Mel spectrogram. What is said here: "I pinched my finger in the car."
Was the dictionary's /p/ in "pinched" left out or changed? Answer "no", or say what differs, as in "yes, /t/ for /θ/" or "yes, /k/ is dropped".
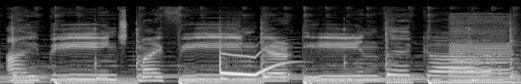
yes, /b/ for /p/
